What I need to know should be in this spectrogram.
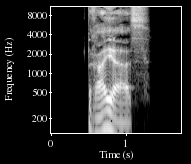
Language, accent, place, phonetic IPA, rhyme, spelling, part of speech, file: German, Germany, Berlin, [ˈdʁaɪ̯ɐs], -aɪ̯ɐs, Dreiers, noun, De-Dreiers.ogg
- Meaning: genitive singular of Dreier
